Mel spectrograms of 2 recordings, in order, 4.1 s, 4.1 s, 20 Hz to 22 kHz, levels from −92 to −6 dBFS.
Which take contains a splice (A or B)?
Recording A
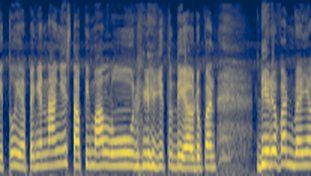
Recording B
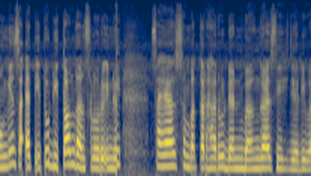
B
